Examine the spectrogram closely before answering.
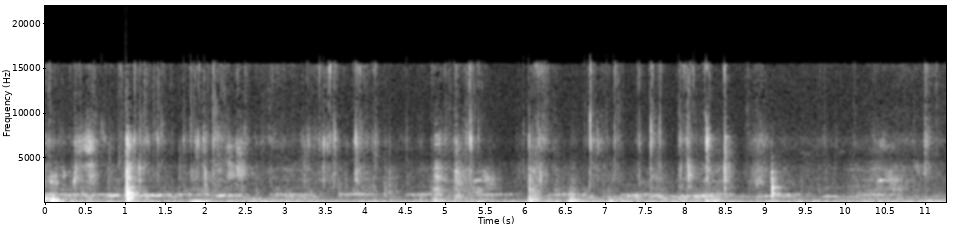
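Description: A pestle knocks and scrapes against a metal bowl.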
